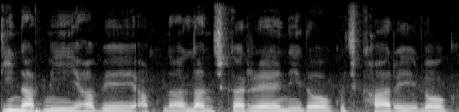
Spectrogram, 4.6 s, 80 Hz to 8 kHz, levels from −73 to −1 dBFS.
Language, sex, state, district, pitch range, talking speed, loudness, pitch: Hindi, male, Nagaland, Dimapur, 125-130 Hz, 210 wpm, -17 LUFS, 125 Hz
